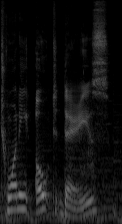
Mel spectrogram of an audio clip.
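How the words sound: The word eight sounds like 'oat'.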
